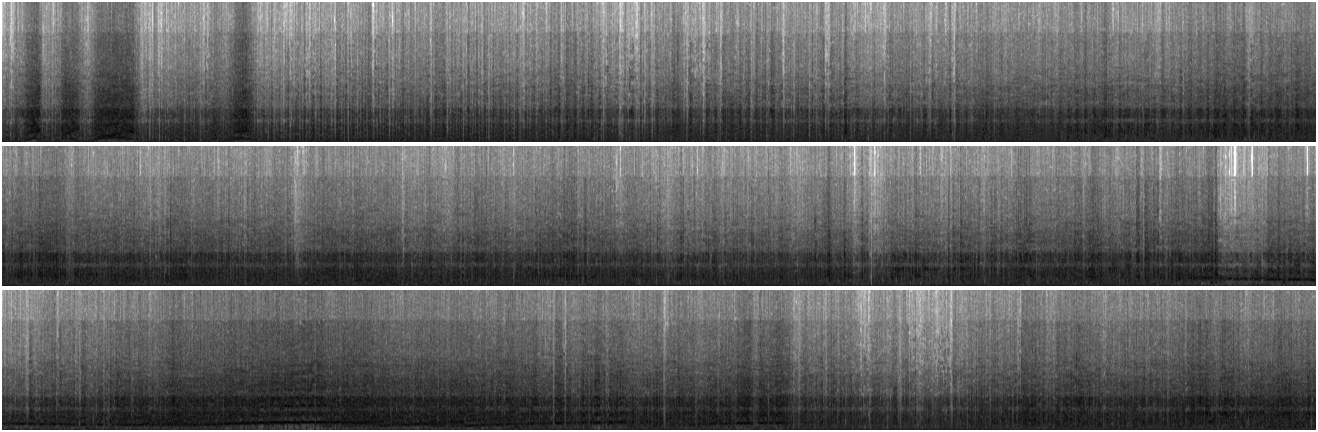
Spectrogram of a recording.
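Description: Loud, steady rushing noise of traffic and wind on a handheld camcorder's microphone, with an engine hum in the first few seconds. A siren wails up and down near the end.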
